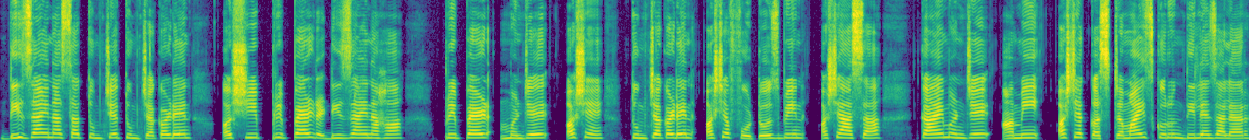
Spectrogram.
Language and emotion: Goan Konkani, neutral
